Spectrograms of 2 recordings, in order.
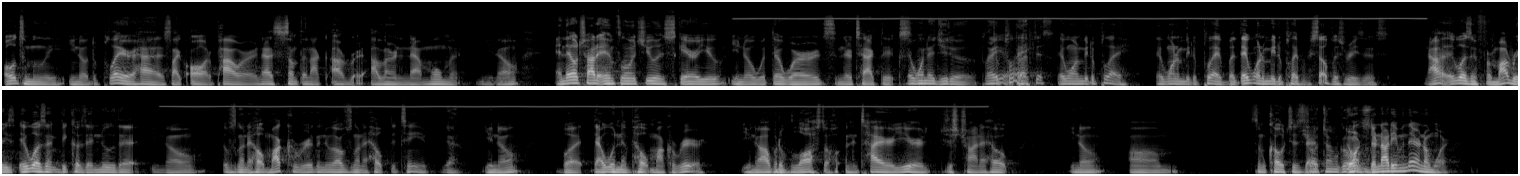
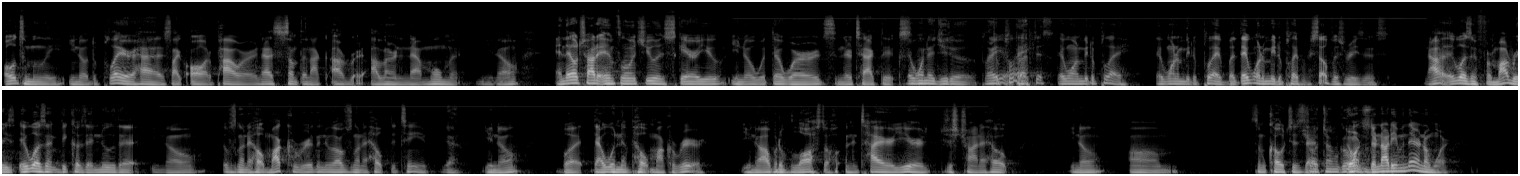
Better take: second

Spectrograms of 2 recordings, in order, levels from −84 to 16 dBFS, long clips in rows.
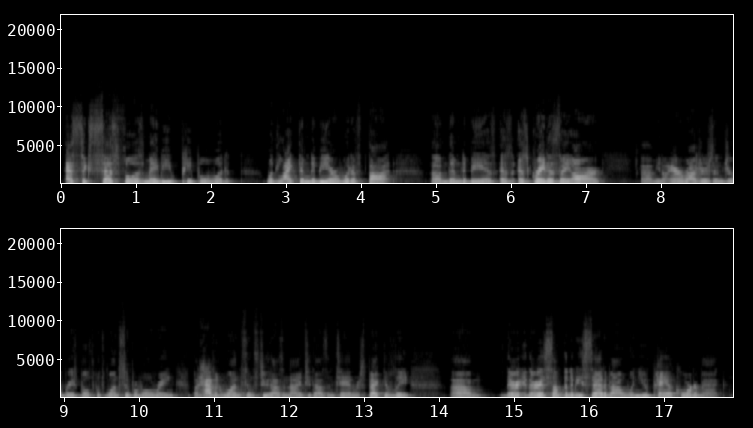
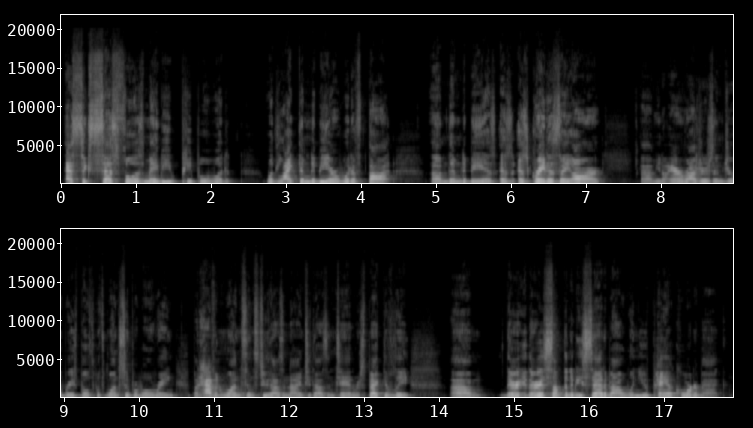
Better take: second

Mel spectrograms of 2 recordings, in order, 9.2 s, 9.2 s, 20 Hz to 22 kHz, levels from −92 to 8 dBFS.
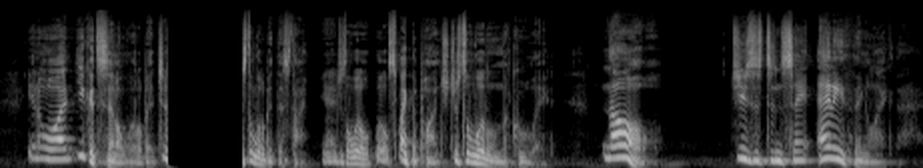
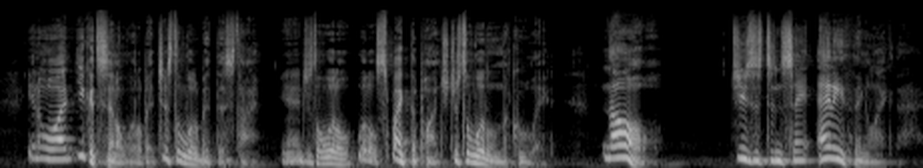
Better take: second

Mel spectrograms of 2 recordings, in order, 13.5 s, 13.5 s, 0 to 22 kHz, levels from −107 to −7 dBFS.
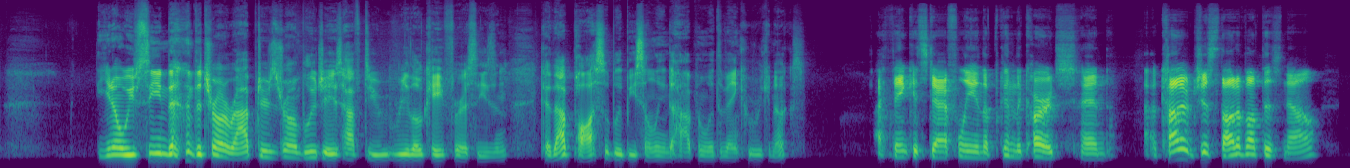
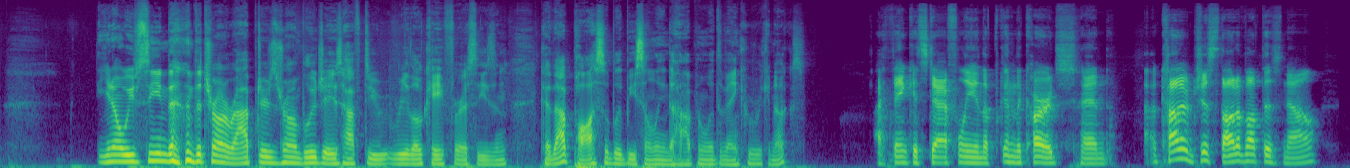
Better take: second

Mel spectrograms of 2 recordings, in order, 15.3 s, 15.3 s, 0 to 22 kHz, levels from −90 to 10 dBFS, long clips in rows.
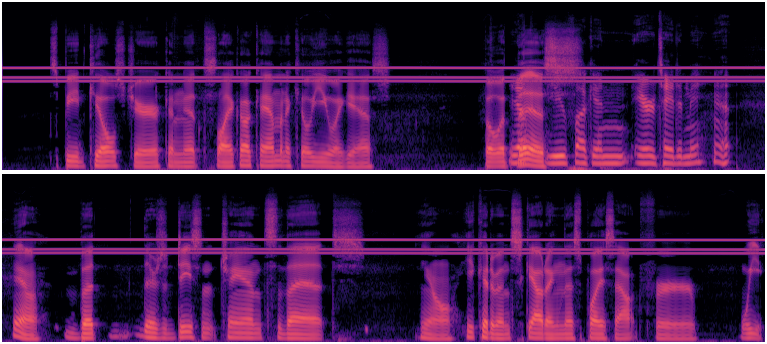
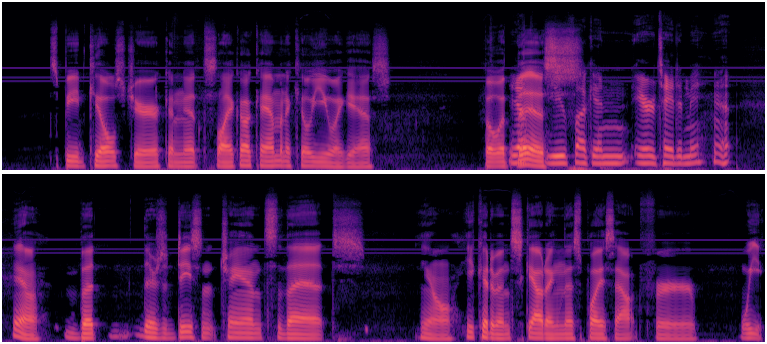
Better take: second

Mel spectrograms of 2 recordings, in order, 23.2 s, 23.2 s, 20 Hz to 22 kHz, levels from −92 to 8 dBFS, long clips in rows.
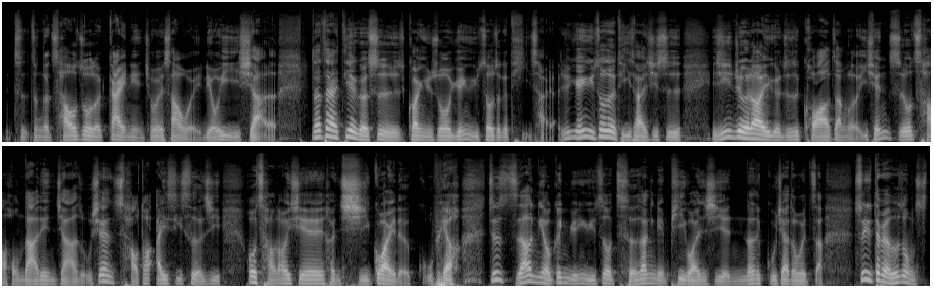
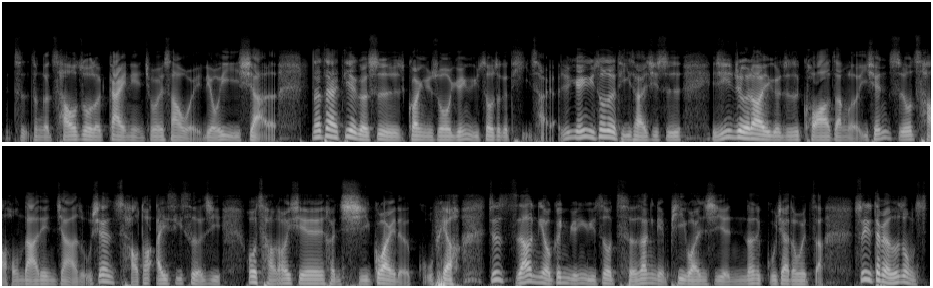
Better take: first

